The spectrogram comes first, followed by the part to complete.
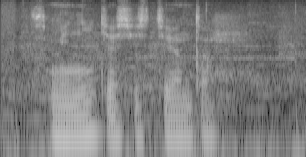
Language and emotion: Russian, neutral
